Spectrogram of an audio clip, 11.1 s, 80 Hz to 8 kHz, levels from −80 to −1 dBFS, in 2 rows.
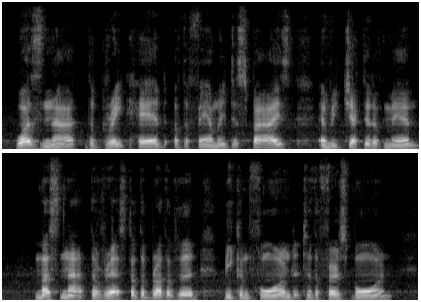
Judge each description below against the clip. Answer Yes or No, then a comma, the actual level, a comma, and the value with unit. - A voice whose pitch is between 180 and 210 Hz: No, low, 115 Hz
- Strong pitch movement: No, average, 3.2 semitones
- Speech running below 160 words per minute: Yes, average, 140 wpm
